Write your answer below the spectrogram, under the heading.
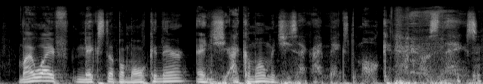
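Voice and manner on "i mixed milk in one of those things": put-on sensual voice, quieter. Speaker telling another person how his wife described the blender: imitating wife's sensual voice. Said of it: "talking like almost in a sensual voice".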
